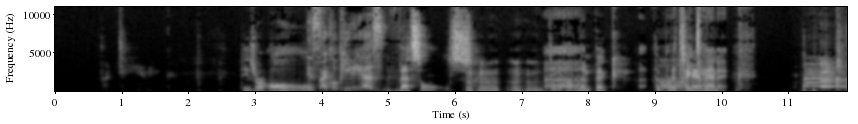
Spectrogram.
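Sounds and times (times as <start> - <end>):
speech: 2.8 - 10.4
two-tone doorbell-style ding-dong chime used as a quiz bell: 11.2 - 11.8.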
